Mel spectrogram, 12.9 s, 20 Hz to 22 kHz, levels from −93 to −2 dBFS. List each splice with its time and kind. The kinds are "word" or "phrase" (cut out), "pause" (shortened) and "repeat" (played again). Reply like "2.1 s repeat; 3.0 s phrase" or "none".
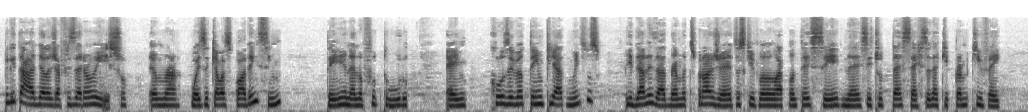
none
